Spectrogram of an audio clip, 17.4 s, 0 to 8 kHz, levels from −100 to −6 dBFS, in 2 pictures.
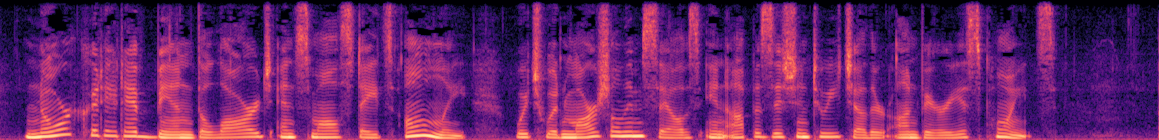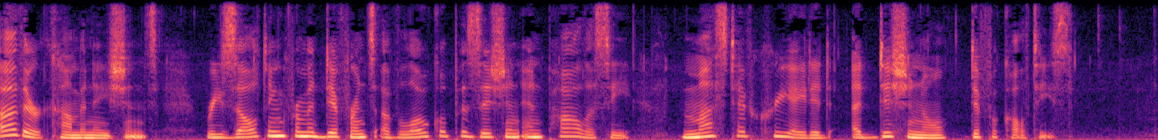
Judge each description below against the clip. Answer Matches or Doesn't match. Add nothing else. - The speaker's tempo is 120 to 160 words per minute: Matches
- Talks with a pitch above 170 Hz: Matches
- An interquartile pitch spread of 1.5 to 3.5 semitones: Doesn't match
